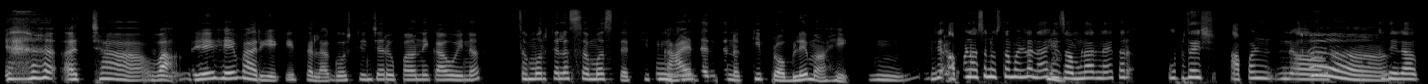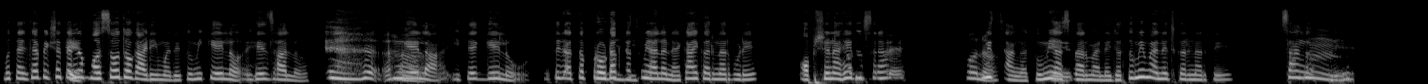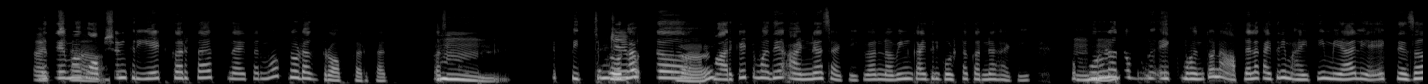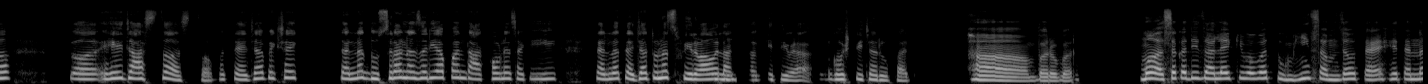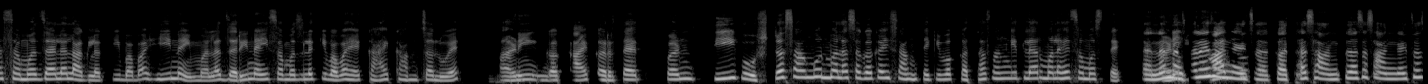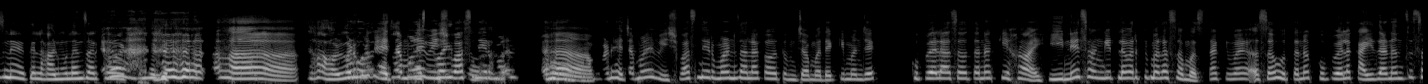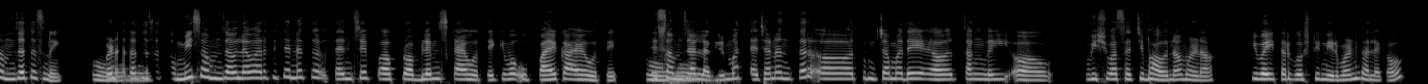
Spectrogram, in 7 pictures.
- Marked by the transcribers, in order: chuckle; unintelligible speech; other background noise; unintelligible speech; drawn out: "हां"; chuckle; in English: "प्रॉडक्टच"; in English: "प्रॉडक्ट"; tapping; in English: "प्रॉडक्ट"; unintelligible speech; laugh; laugh
- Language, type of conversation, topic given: Marathi, podcast, काम दाखवताना कथा सांगणं का महत्त्वाचं?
